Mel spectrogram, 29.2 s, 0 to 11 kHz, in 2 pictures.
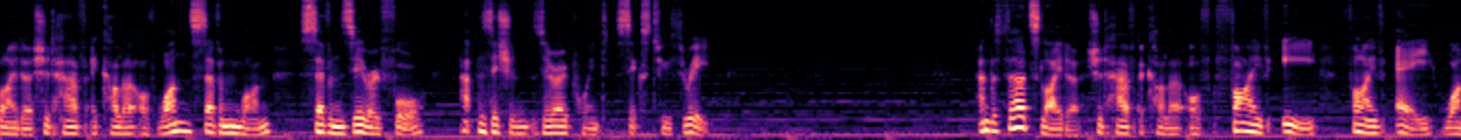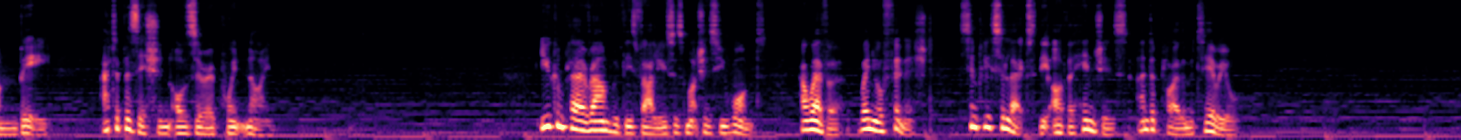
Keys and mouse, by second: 4.2-5.3 drag, 5.6-7.1 drag, 9.8 click, 10.6 click, 14.3-15.6 drag, 15.8 ctrl+z, 16.2 ctrl+z, 16.9 click, 20.5 click, 21.8 click, 22.5 middle click, 23.0-24.1 middle drag, 24.7 shift+middle drag, 25.3 shift+middle drag, 26.0 click, 26.5 click, 27.2 shift+middle drag, 27.7 click, 29.1 click.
